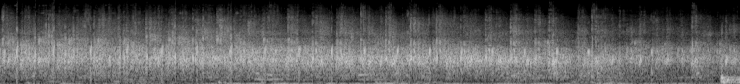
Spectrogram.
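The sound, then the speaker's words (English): Loud, sustained applause from an audience at a civic panel event, dense and even clapping for about seven seconds that eases slightly near the end. “Can we please give a round of applause to the”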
